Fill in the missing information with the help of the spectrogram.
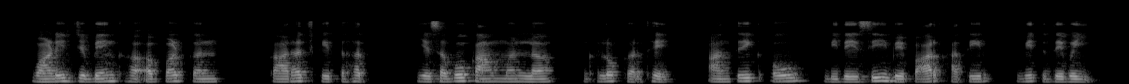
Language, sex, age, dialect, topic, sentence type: Chhattisgarhi, male, 18-24, Western/Budati/Khatahi, banking, statement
